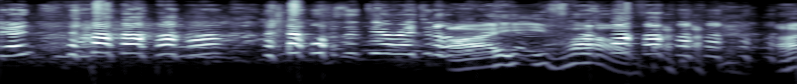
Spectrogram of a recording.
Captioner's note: laughing; more laughter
